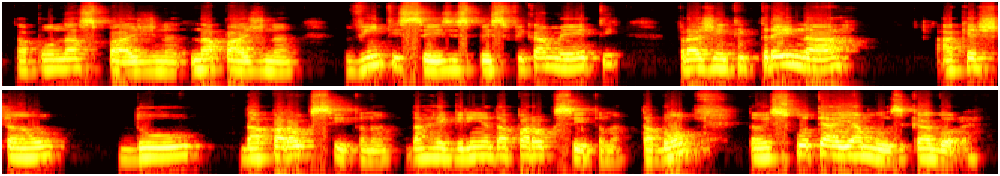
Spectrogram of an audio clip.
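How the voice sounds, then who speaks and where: A man's voice: fairly high pitch, a little slow, fairly bright tone. A man teaching a grammar lesson, explaining patiently and checking in often with his students.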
